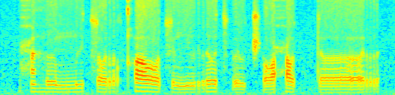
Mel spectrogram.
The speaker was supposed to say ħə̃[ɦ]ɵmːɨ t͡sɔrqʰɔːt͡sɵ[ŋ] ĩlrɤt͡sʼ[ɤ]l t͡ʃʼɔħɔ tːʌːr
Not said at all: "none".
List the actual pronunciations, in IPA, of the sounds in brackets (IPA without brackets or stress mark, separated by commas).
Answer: ɦ, ŋ, ɵ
